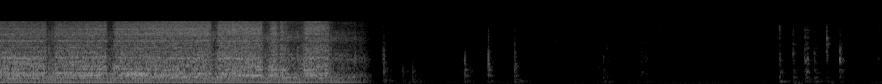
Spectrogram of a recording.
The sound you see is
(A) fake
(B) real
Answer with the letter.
B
